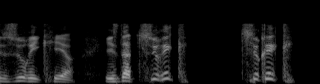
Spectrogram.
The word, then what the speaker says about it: Zürich: How do you say Zurich here? Is that Zurich? Zurich? Zürich.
